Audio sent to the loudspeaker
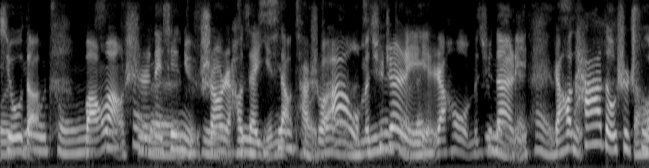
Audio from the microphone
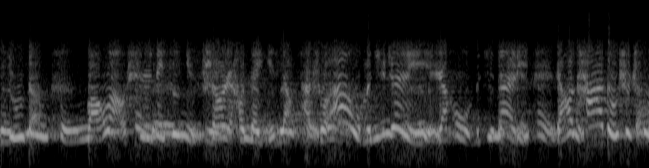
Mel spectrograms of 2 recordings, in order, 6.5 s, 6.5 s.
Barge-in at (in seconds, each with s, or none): none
